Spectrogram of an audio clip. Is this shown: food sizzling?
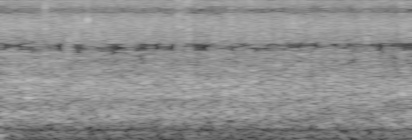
no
